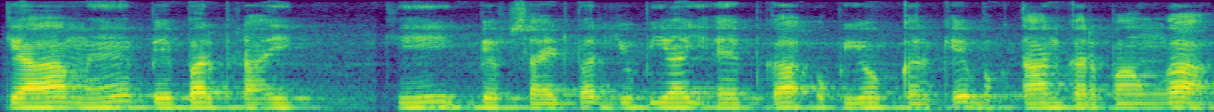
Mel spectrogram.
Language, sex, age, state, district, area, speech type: Hindi, male, 30-45, Rajasthan, Karauli, rural, read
